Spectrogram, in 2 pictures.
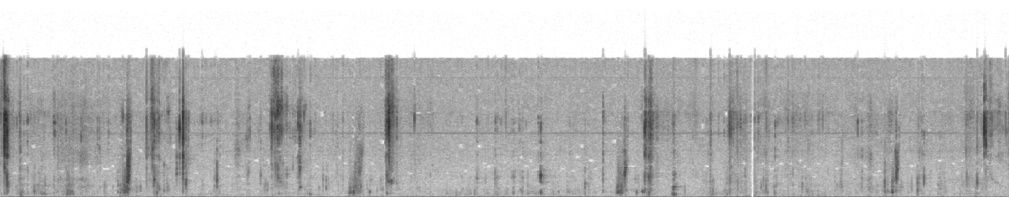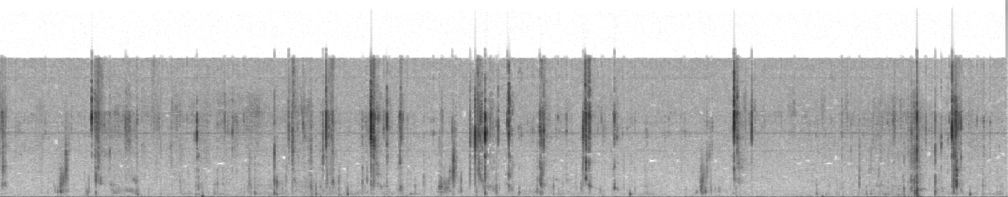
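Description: Close-miked eating of soft cream cake: irregular wet mouth clicks and smacks while chewing, with a metal spoon scooping against a clear plastic container. A low steady hum runs underneath.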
